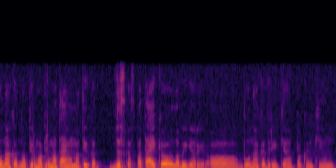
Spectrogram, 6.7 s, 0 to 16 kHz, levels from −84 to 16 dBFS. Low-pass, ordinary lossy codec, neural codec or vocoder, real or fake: 9.9 kHz; AAC, 48 kbps; none; real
